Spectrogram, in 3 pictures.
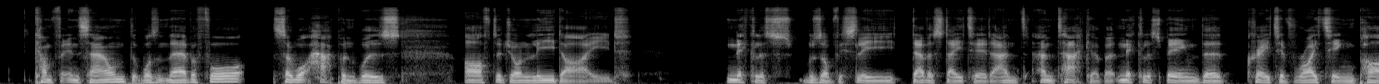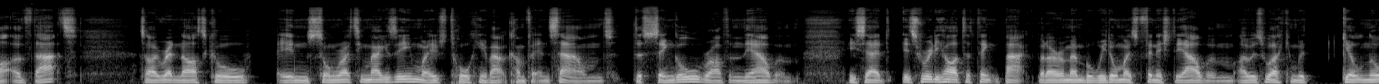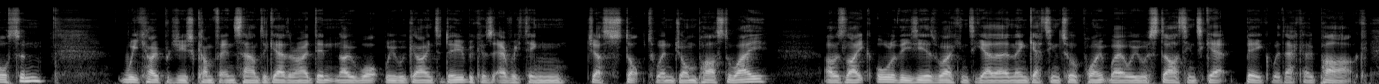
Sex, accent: male, British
